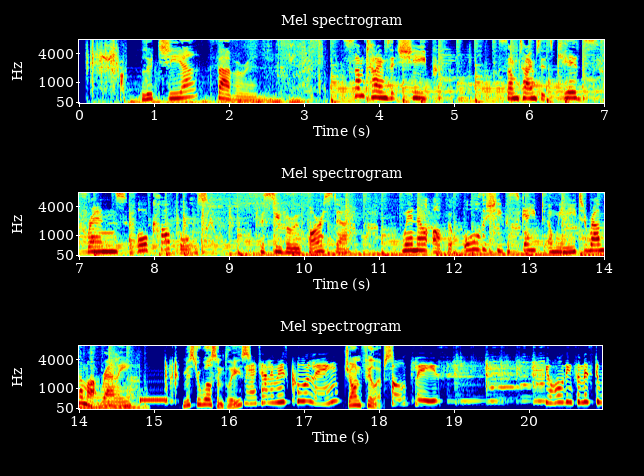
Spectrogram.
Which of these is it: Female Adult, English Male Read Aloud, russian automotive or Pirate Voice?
Pirate Voice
